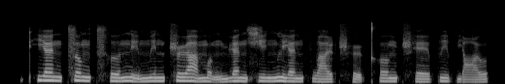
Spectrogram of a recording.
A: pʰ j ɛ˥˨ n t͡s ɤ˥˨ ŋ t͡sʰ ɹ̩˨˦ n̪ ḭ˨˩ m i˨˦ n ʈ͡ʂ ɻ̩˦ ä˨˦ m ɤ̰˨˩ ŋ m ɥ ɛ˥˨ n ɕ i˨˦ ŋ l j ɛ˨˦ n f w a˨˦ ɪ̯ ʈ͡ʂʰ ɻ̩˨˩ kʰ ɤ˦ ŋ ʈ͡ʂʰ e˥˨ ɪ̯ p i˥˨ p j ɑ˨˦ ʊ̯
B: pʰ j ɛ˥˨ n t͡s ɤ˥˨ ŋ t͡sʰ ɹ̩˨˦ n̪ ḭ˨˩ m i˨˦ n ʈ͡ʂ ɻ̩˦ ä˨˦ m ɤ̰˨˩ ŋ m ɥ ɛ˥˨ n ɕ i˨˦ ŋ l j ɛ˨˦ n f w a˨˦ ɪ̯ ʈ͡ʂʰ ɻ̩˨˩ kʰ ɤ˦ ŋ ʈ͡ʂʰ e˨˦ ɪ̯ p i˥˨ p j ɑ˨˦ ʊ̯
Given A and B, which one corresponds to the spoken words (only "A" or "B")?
B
